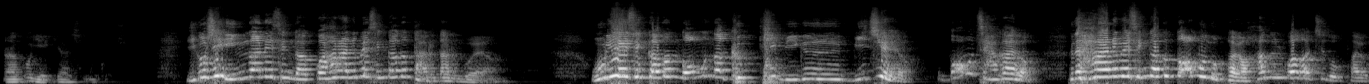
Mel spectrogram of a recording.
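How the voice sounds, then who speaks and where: High, lively male pastor preaching. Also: normal speed, echoey room. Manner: emphatic storytelling with rhetorical questions to the congregation. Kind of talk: sermon. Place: church service.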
